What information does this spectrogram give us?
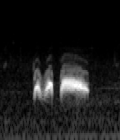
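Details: A single cooing phrase from a spotted dove calling to stimulate other doves: two short wavering coos and then one long, even, soft coo, clean against a faint low hum.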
